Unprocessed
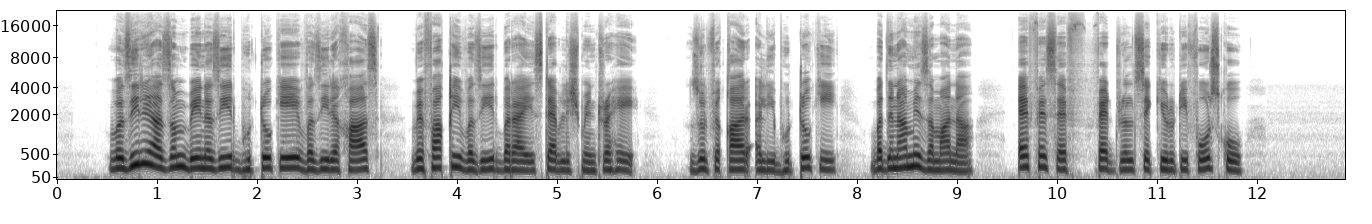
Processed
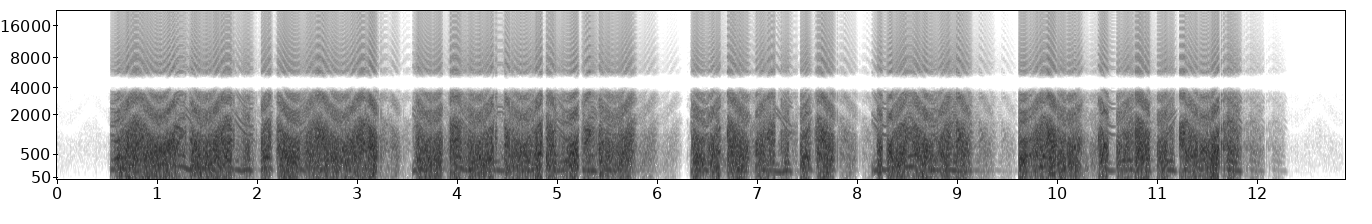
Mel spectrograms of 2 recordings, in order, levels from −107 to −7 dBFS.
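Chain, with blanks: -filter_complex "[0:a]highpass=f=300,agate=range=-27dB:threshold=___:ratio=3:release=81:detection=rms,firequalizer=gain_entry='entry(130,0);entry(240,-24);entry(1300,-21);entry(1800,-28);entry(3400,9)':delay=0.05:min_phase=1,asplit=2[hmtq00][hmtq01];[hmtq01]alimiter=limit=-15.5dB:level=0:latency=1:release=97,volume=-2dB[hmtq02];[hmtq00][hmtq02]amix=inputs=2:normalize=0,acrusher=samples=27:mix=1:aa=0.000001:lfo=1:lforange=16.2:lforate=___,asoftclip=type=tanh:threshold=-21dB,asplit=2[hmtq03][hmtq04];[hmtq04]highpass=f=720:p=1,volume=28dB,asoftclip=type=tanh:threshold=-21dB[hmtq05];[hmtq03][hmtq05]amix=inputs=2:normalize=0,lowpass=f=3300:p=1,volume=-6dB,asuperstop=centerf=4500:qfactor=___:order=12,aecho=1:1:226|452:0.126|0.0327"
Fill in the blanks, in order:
-47dB, 2.2, 2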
